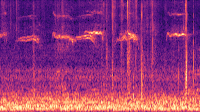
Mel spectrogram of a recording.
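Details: Noisy birds fighting at a window give short, high, slightly falling whistled chirps, about four in four seconds. Sharp taps sound between them over a constant low background hum.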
